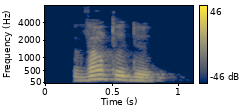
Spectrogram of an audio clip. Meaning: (numeral) twenty-two; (interjection) scram! (a warning to run away or hide, especially when the cops are coming)
- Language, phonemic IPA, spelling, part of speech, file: French, /vɛ̃t.dø/, vingt-deux, numeral / interjection, LL-Q150 (fra)-vingt-deux.wav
